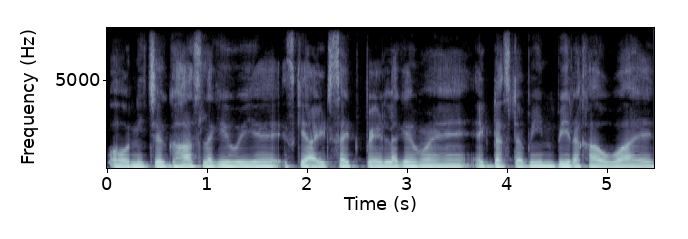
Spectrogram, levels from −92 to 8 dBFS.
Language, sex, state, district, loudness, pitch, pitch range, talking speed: Sadri, male, Chhattisgarh, Jashpur, -14 LUFS, 130 Hz, 125-130 Hz, 210 wpm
